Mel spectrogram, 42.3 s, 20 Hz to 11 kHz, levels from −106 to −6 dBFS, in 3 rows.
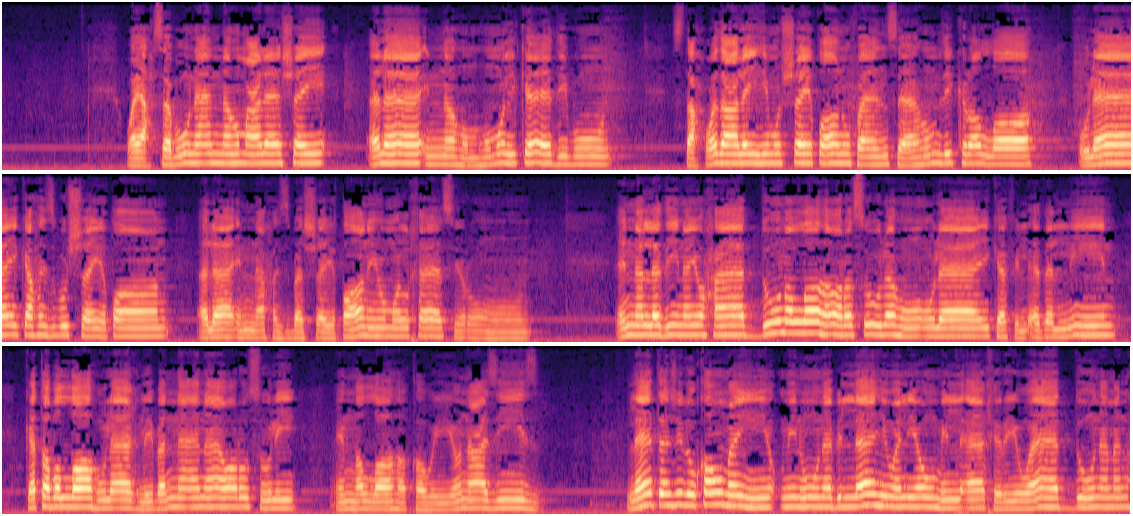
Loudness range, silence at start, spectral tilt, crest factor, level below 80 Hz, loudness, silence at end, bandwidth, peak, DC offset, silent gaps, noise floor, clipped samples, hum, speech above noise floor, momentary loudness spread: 5 LU; 1.55 s; -6.5 dB/octave; 18 dB; -48 dBFS; -18 LUFS; 0 s; 10.5 kHz; 0 dBFS; 0.6%; none; -47 dBFS; under 0.1%; none; 30 dB; 11 LU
